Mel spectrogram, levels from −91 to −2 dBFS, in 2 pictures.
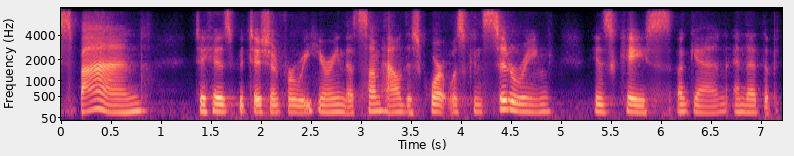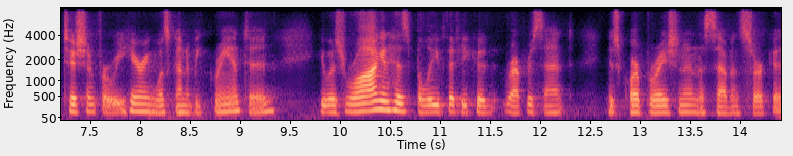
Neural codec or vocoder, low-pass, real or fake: codec, 24 kHz, 0.9 kbps, DualCodec; 7.2 kHz; fake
